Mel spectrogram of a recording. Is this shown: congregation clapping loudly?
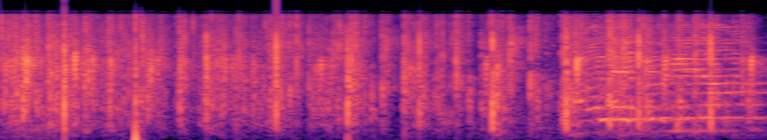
yes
